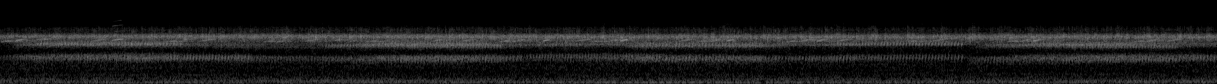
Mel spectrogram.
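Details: Swamp at night in the North Carolina backwoods, tree frogs keeping up a thick, steady chorus of high trilling calls, lower layers fading in and out every few seconds, and a faint low hum underneath.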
